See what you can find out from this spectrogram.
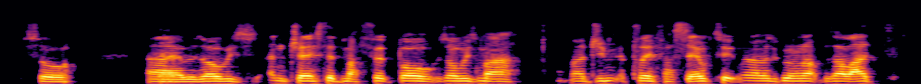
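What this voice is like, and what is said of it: Glaswegian Scottish accent. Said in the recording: “I grew up in Glasgow, as you can probably tell my accent”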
